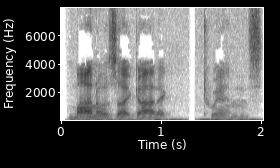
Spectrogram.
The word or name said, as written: monozygotic twins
